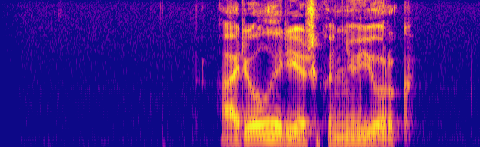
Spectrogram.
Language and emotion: Russian, neutral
